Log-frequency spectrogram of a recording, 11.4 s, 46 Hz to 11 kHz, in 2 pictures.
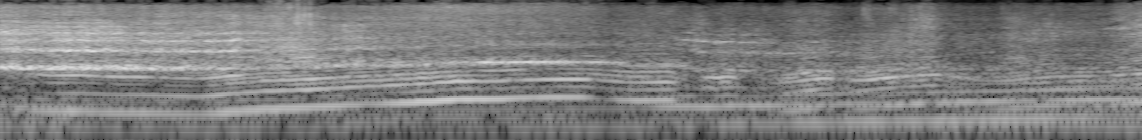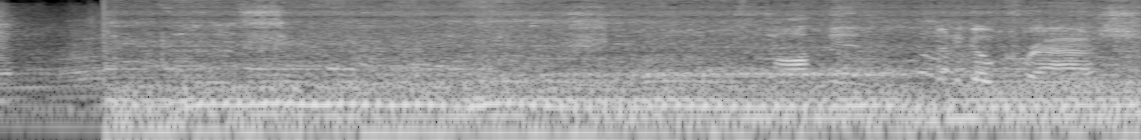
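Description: A Mazda RX-7 drift car at a Japanese drift event, loud rotary engine revs rising and falling, then a sudden sustained roar of tire squeal and skidding right up close.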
